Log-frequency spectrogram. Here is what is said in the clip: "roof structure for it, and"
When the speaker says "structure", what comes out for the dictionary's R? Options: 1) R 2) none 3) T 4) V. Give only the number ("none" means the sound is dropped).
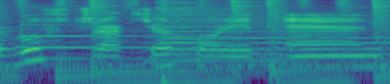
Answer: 1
